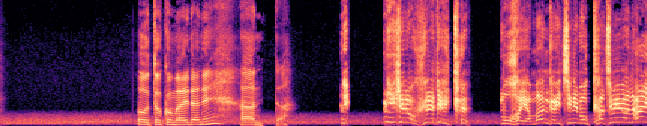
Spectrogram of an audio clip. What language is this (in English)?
Japanese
